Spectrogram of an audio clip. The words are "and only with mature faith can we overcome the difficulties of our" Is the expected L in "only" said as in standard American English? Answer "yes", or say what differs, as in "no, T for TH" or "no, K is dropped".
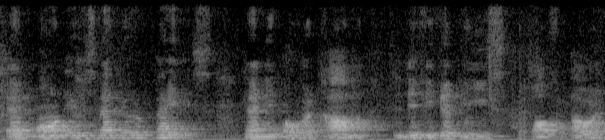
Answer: no, L is dropped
